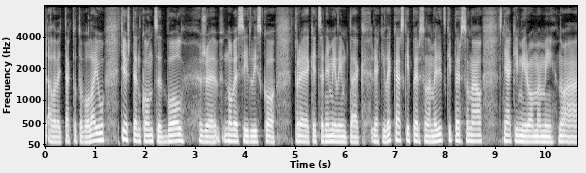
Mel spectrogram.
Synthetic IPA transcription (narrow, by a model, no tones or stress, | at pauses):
a̰lɛʋɛc̚t̪ak̚t̪ɔt̪ɔʋɔlajuːcɪɛʃt̪ɛnkɔnt͡sɛd̪̚bɔlʒɛnɔʋɛːsiːd̪liskɔpɾɛkɛcsaɲɛmiːliːmt̪akɲɛakiːlɛkaːɾskiːpɛɾsɔnaːlmɛd̪it͡skiːpɛɾsɔnaːlz̥ɲɛakiːmiɾɔmaminɔa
